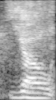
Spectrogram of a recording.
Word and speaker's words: you: may and yo, and only because yo is spelled Y-O-U, and I just thought it was too confusing to not flag it because you would just read it as English you, and so that's the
